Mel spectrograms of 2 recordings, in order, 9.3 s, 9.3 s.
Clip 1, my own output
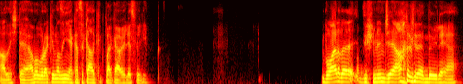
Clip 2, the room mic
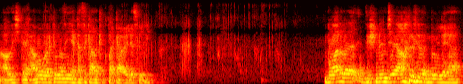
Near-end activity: none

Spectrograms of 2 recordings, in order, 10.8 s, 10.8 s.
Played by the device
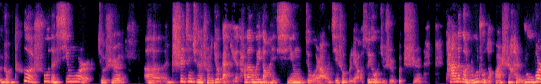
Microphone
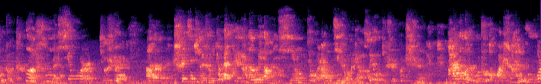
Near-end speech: none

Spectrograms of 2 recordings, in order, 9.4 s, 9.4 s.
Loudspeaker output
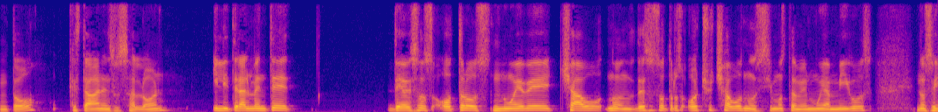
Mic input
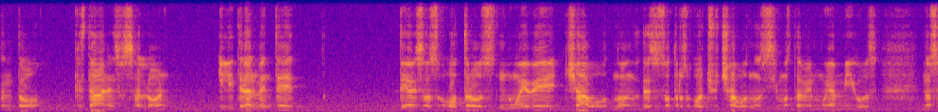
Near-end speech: none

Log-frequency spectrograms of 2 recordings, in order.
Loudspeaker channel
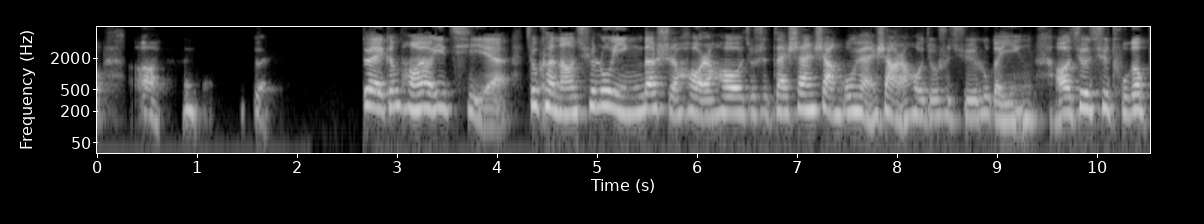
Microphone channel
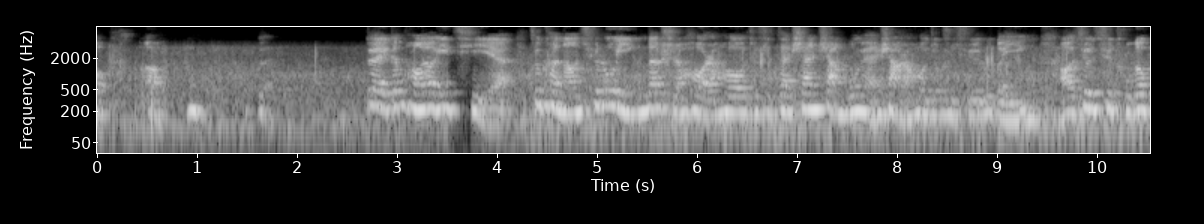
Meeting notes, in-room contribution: none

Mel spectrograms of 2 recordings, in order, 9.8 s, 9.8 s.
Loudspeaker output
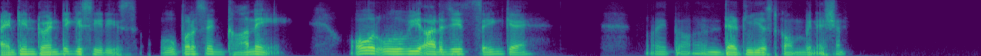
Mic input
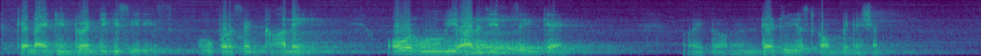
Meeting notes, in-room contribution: present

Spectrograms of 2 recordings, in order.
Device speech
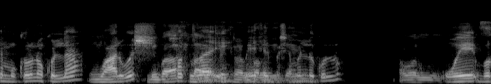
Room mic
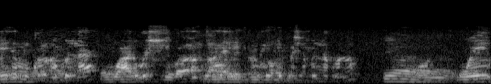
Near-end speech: present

